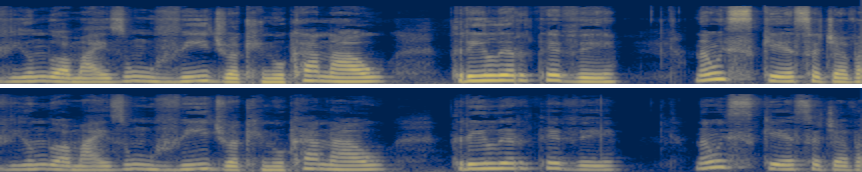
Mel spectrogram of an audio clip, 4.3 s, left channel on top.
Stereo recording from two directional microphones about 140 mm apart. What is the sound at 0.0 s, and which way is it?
Speech, 25° left (ahead or behind).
